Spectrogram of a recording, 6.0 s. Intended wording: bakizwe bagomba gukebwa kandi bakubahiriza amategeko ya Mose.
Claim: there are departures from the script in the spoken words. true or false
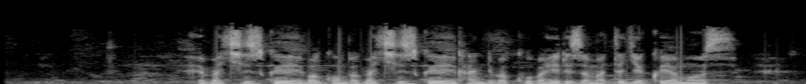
true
